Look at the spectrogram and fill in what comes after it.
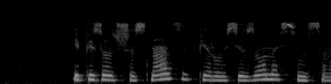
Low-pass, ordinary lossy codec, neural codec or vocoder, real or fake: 7.2 kHz; Opus, 32 kbps; none; real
